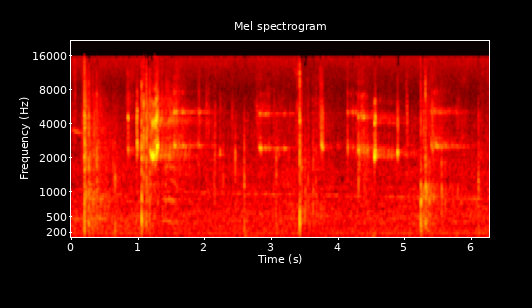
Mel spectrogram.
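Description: Tennis rally on a hard court: sharp racket-on-ball hits about once a second, starting with the serve, with brief high squeaks between shots.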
